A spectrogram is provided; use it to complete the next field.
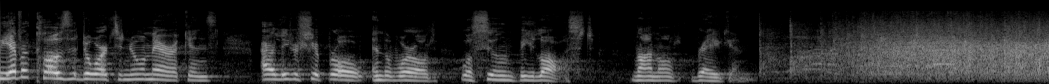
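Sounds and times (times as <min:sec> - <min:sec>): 
speech: 0:00.0 - 0:07.8
audience applause on a legislative floor: 0:07.6 - 0:10.4.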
